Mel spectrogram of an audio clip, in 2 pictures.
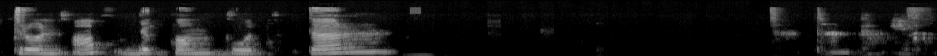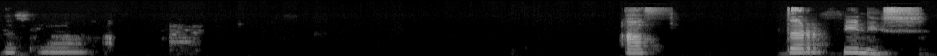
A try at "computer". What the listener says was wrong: Jadi komputer itu bacanya bukan komputer, tapi computer. Karena ada U ya. U itu dibacanya Y.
